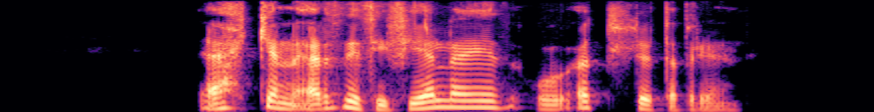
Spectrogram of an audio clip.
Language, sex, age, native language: Icelandic, male, 40-49, Icelandic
